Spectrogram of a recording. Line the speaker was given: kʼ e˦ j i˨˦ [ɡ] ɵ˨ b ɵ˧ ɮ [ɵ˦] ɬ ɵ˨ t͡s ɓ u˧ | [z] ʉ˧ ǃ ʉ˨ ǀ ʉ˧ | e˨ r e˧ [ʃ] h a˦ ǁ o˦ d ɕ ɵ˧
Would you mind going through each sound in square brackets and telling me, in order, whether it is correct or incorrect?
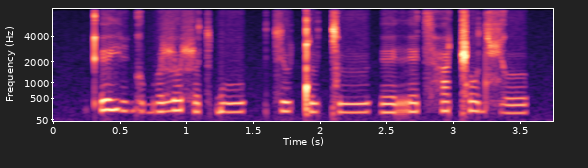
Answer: correct, correct, incorrect: t͡s, incorrect: t͡s

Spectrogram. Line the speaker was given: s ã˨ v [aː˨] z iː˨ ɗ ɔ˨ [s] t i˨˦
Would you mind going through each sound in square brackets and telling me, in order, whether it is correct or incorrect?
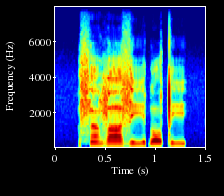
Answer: correct, incorrect: none

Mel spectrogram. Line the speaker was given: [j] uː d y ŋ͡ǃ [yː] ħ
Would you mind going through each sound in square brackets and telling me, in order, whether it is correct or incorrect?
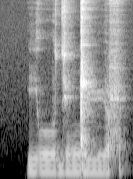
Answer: correct, correct

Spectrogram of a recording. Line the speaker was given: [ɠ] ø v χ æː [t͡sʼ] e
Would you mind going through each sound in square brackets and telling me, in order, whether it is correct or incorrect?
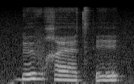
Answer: correct, correct

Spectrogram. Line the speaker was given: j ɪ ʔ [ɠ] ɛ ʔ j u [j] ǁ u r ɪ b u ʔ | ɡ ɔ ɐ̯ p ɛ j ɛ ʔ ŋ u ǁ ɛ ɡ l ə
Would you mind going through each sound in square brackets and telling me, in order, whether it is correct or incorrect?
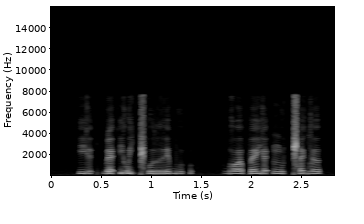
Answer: incorrect: ɓ, correct

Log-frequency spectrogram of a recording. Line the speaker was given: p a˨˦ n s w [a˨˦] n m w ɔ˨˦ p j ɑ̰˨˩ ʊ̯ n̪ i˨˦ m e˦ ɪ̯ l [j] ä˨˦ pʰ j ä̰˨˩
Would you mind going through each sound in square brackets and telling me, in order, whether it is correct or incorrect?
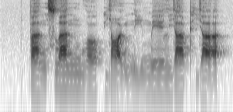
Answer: incorrect: a˦, correct

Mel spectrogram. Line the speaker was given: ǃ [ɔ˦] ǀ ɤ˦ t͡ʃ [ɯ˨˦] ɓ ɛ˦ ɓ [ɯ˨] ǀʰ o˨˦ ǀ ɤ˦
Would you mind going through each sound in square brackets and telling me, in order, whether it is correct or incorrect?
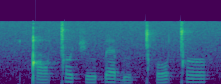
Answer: incorrect: ɔ˨, incorrect: ɯ˨, correct

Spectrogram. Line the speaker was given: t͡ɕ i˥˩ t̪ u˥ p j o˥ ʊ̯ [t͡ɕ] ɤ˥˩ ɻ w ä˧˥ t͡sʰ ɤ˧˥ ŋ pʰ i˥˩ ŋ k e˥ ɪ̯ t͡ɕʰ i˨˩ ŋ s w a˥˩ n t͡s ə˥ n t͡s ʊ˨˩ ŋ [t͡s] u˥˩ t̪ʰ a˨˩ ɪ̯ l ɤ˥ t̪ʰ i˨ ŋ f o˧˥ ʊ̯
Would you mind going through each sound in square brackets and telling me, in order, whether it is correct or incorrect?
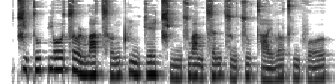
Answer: incorrect: t͡s, correct

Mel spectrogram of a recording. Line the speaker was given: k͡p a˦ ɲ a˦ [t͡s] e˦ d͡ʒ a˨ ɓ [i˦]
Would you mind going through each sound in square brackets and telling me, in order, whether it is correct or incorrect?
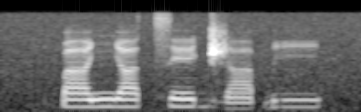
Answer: correct, correct

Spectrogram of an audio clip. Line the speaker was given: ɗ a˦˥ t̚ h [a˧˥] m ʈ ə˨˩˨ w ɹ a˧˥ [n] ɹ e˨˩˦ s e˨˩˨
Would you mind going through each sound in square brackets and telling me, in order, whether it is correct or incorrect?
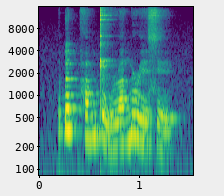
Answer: correct, correct

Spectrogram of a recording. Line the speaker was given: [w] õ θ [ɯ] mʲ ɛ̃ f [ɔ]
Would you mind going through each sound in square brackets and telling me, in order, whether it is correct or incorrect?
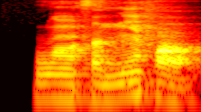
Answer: correct, incorrect: ɤ, correct

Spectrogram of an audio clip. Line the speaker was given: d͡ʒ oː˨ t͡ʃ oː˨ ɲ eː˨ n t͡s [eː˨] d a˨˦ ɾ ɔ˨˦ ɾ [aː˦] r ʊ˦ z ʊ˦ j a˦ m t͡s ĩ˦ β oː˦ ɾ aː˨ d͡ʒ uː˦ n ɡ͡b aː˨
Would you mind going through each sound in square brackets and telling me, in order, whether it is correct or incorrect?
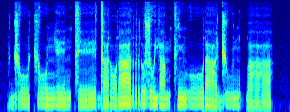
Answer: incorrect: eː˨˦, correct

